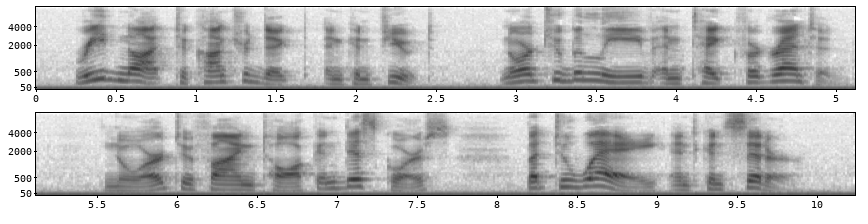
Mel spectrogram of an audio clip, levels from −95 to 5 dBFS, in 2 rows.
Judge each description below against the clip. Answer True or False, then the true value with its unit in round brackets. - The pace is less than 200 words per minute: True (140 wpm)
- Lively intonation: True (7.4 semitones)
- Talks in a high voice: False (175 Hz)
